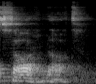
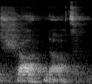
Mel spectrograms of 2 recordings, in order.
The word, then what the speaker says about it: Sarnath: Ashoka Chakra is found on a pillar in a place in India called Sarnath. In Bengali we pronounce it Sharnath.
